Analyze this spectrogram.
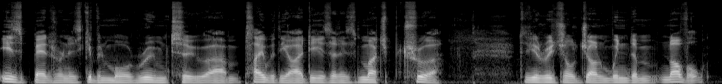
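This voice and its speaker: Fairly low-pitched man with an Australian accent at a fairly quick pace, on a very clean recording with a silent background. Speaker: podcast host, film and TV reviewer. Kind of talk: solo review monologue.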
